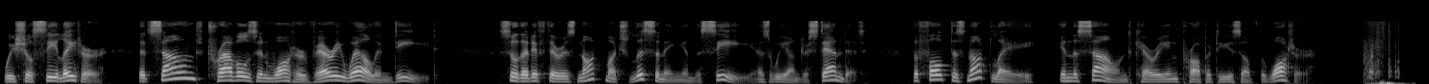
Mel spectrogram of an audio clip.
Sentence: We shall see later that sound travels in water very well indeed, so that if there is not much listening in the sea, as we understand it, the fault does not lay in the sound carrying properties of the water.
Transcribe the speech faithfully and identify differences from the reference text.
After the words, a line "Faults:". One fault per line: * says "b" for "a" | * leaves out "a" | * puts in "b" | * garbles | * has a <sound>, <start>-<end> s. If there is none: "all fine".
We shall see later that sound travels in water very well indeed, so that if there is not much listening in the sea, as we understand it, the fault does not lay in the sound carrying properties of the water.
Faults:
* has a squeak, 13.6-14.2 s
